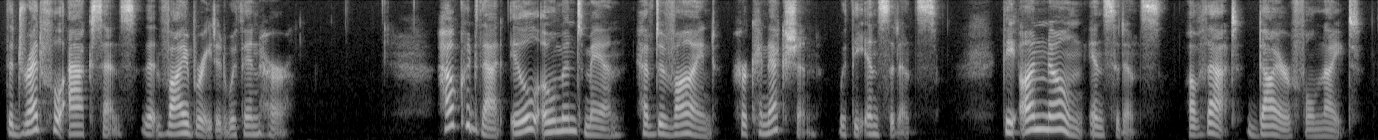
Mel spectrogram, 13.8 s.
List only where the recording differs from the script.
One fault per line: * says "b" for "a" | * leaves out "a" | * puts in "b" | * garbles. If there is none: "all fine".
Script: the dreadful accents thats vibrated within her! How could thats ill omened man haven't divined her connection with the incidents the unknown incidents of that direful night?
* says "that" for "thats"
* says "that" for "thats"
* says "have" for "haven't"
